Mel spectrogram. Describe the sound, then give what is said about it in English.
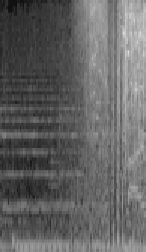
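A loud, bright burst of breaking glass crashes in about halfway through, with sharp cracking fragments, after a sustained tonal, humming passage that sounds like a film soundtrack. “You see the... where the glass shattered?”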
